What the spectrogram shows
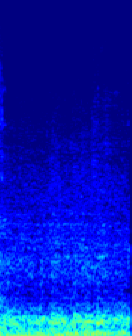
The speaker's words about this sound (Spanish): Porque ya empezó el tráfico.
